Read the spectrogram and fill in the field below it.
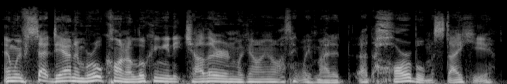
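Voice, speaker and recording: A man's voice: mid-range voice, fast talker, darkish tone, no room sound, studio quality. A man with an Australian accent telling stories in casual podcast banter, laid-back and prone to chuckling as he goes. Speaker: podcast co-host.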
